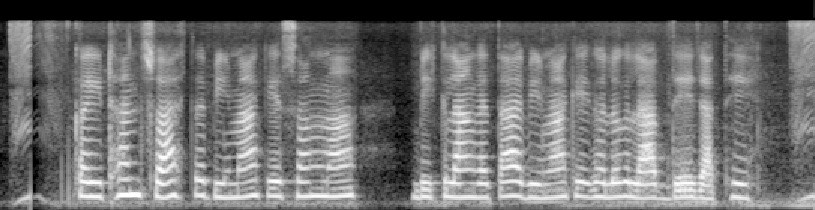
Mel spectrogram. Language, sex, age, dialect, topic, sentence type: Chhattisgarhi, female, 25-30, Eastern, banking, statement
